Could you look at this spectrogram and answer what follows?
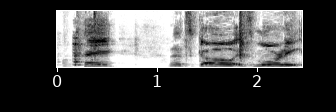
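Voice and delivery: bright, loud and high, bursting with energy; imitating my overeager morning self; chipper morning voice. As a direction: bounce out of bed cheering. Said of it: "'cause I wake up like this".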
